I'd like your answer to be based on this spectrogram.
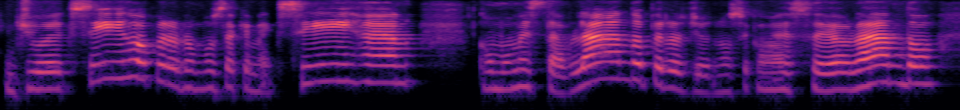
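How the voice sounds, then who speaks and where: A woman speaks up at a workshop, reflecting earnestly in a deliberately soft, gentle voice. She hesitates often, filling gaps as she thinks aloud. The recording is dull and muffled. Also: a little high, animated. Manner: speaks softly and gently on purpose. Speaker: workshop participant. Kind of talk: spontaneous testimony.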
